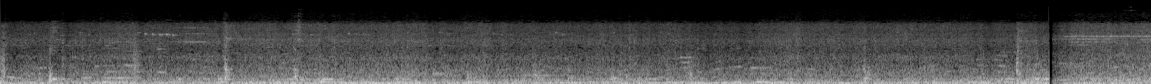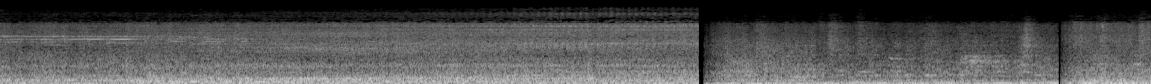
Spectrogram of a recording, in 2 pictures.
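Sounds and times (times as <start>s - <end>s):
train wheels clattering on rails: 0.0s - 9.0s
rushing air: 11.8s - 18.8s.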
